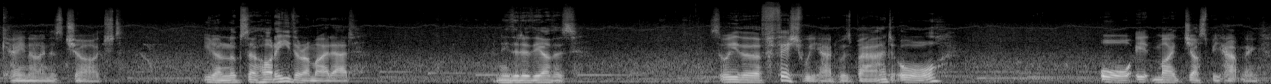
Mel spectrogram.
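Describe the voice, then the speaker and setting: Worn-out fantasy-game adventurer, dry and wry. Low pitch, clear ambient noise behind. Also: male voice, measured pace, long pauses. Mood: grim, resigned. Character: weary, wry male fantasy adventurer, feeling unwell. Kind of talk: fantasy video game acting.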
